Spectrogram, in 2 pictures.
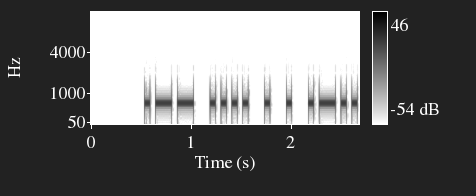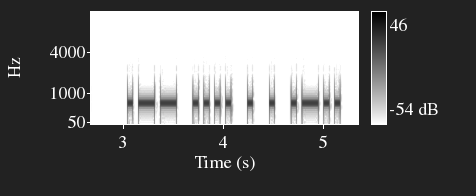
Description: Morse code, heard as a keyed tone, about 22 wpm, 700 Hz. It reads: WHEEL WHEEL
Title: Top 500 Words Repeated 22wpm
